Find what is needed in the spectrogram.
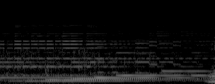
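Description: Harmonium played softly, held reed notes that step to new pitches a few times in a slow melodic phrase.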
